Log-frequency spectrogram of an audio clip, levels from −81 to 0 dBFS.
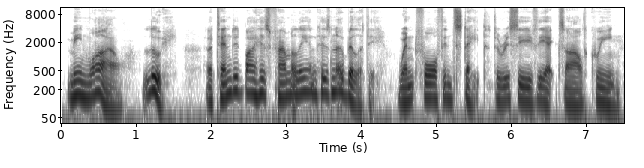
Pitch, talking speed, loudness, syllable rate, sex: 130 Hz, 145 wpm, -19 LUFS, 5.1 syllables/s, male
